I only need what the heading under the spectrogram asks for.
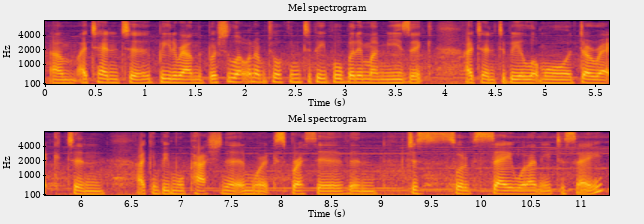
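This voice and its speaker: A young woman from Zimbabwe, a singer-songwriter, speaking reflectively in an interview, often pausing with "um" and "sort of". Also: deep voice, little pitch movement, dark tone, slight background noise. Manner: thoughtful, hedging with frequent "um" and "sort of".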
